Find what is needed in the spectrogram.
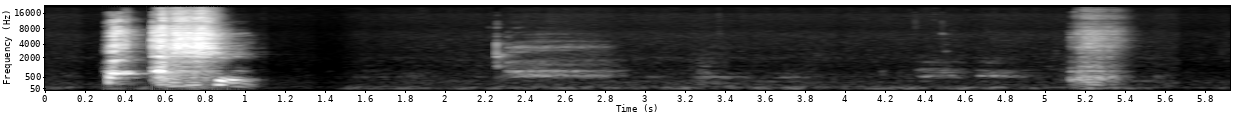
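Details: Sharp double sneeze, then quiet breathing and another short sneeze a few seconds later, from a person lying in bed; sneezing.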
